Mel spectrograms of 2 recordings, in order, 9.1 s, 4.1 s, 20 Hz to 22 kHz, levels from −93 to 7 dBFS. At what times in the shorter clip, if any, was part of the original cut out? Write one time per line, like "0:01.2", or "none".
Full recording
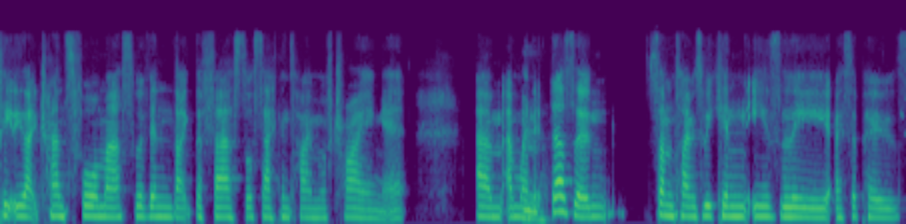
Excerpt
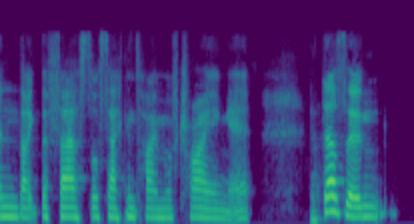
0:03.1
